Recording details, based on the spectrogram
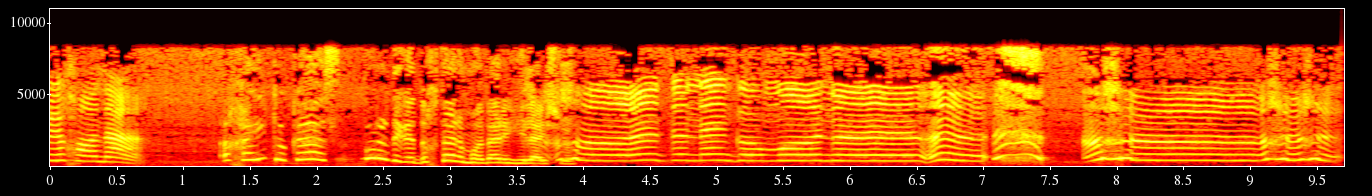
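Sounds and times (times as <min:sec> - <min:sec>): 
speech: 0:00.1 - 0:08.2
daughter crying and wailing in distressed sobbing bursts: 0:03.8 - 0:04.7, 0:05.8 - 0:09.6.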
